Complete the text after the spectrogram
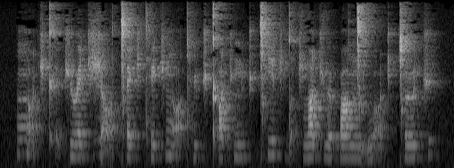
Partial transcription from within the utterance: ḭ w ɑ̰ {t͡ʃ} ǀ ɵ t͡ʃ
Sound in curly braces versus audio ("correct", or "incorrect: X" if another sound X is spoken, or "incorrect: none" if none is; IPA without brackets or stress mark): correct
